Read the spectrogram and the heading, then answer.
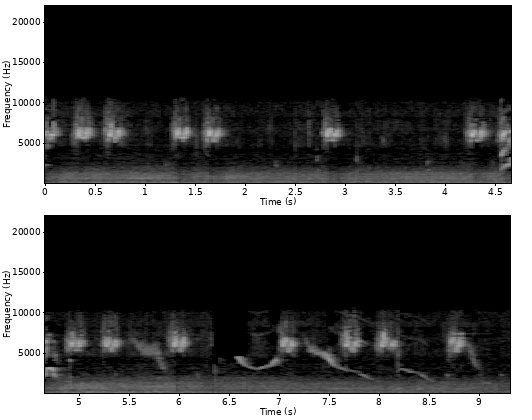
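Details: Baby cockatiel being fed by its mother: rapid high, thin chirps in short pairs and runs, with a few sweeping, downslurred whistles near the end, over faint background hiss.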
